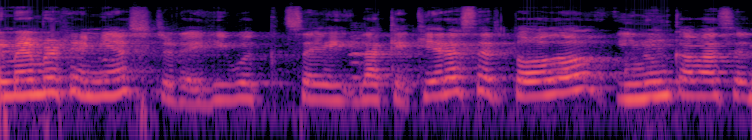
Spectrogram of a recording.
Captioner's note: foreign language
